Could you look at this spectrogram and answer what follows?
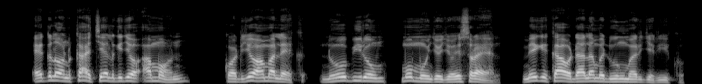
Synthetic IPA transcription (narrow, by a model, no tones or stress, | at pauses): ɛɡlɔnkaːt͡ʃɪɛlɡɪd͡ʒɔʔamɔn | kɔdd͡ʒɔamalɛknoːbiɾomːomoɲd͡ʒod͡ʒɔɪsɾaɛ̰l | mɪɡɪkaɔdalamadwoŋmard͡ʒeɾiko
